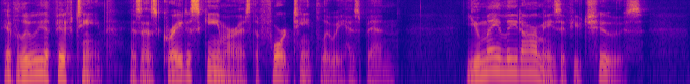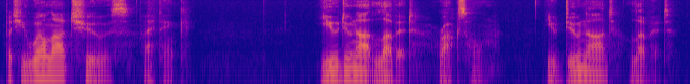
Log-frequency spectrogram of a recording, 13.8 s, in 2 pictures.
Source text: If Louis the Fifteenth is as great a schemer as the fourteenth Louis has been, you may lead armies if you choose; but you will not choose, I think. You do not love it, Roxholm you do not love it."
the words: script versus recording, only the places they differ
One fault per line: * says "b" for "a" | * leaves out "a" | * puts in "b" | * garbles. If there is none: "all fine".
all fine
